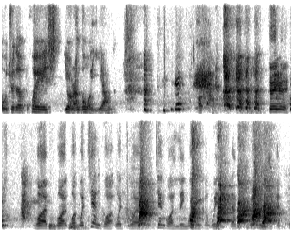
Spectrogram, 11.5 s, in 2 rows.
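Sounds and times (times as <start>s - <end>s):
speech: 0.0s - 11.5s
laughter: 2.5s - 5.9s, 6.5s - 11.5s
dog barking: 8.4s - 11.5s.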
